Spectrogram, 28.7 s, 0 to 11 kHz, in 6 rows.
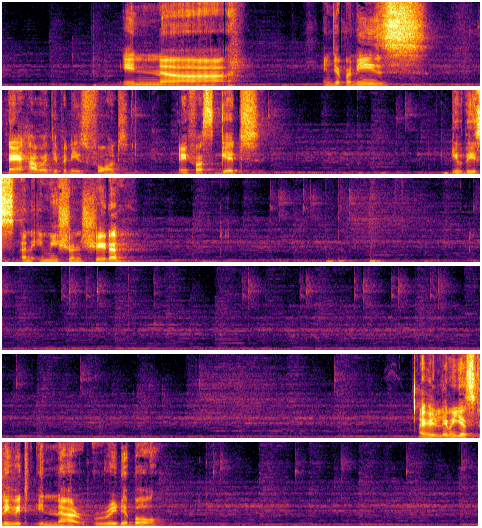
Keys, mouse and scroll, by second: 0.0-1.3 typing, 0.9 Tab, 3.5 r, 5.5 s, 6.1 g, 7.5-8.8 drag, 9.0 x, 9.3 shift+a, 12.9 ctrl+shift+click, 15.2 click, 17.3 click, 18.2 click, 19.2 click, 21.1 click, 22.8 s, 24.4 s, 25.7 s, 26.9 click, 28.1 click.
